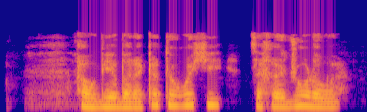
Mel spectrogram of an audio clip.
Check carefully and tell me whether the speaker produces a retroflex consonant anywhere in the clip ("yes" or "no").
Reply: yes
